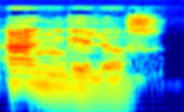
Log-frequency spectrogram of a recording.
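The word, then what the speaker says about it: ἄγγελος: La palabra ángelos. La palabra ángelos es proparoxítona, acento agudo en la antepenúltima.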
